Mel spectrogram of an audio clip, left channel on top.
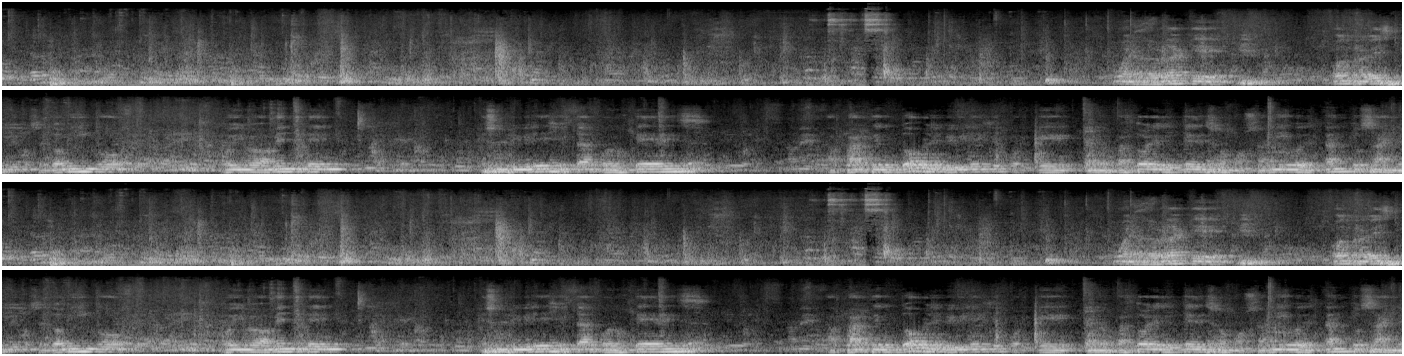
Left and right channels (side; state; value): both; normal; correlation 0.62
